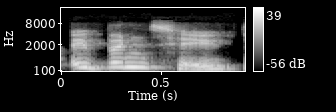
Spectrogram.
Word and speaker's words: Ubuntu: So tell us about, I'm going to pronounce this wrong, I'm sure, Ubuntu or Ubuntu? – Oh, Ubuntu, yes.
